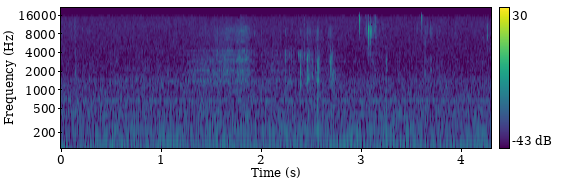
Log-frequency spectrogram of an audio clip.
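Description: Quick, uneven clicks of someone typing on a computer keyboard, fairly soft, over a steady low hum with no one talking.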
